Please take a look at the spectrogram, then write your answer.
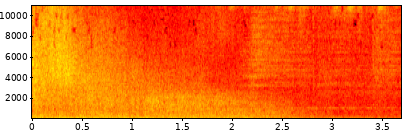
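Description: A large explosion in the video game Star Trek Online booms loudly and close, then rumbles on as a dense roar that slowly thins out over a few seconds.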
